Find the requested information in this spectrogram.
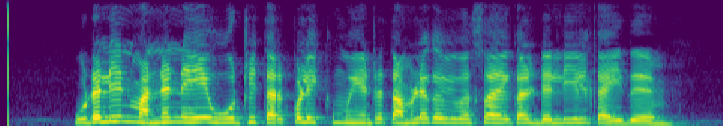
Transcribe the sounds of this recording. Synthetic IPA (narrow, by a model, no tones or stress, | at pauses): ʊɽɐlɪnmɐnːɐnːɐjɐɪuːʈrit̪ɐrkɔɭɪkːɯmʊjɐnrɐt̪ɐmɪɻɐɣɐʋɪʋɐsaːjɪɣɐɭɖɛlːɪjɪlkɐɪðɯ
